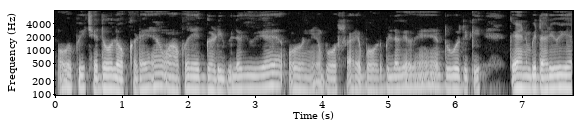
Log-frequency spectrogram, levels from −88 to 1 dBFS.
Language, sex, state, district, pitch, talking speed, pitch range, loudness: Hindi, male, Uttar Pradesh, Saharanpur, 125 Hz, 240 wpm, 115-130 Hz, -18 LUFS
